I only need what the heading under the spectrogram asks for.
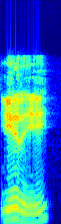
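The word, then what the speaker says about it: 入: This part by itself is pronounced iri, which means to enter in.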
